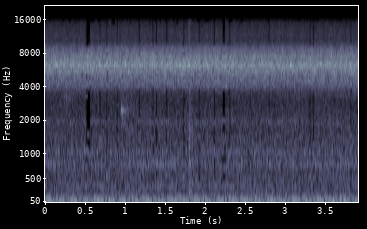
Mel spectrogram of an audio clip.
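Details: Hot-day cicada chorus in central Illinois, a continuous high sizzling buzz with one short bird chirp near the start and the low hum of a neighbour's air conditioner.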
